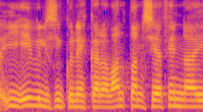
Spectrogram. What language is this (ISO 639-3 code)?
isl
